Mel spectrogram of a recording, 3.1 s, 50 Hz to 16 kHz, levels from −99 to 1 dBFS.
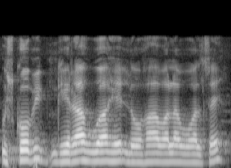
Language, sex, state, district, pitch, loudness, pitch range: Hindi, male, Arunachal Pradesh, Longding, 160 Hz, -17 LUFS, 150-165 Hz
